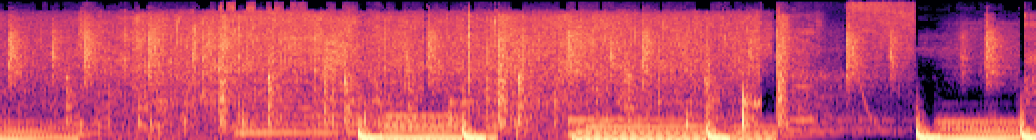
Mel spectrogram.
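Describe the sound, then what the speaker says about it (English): Garlic and spring onions sizzle steadily in a hot pan for a spicy chilli crab dish, with stirring clatters and utensil scrapes breaking in close by and a brief lull near the end. "I put the garlic lang so it's not gonna burn. So now, I'm gonna put a little bit of spring onions"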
